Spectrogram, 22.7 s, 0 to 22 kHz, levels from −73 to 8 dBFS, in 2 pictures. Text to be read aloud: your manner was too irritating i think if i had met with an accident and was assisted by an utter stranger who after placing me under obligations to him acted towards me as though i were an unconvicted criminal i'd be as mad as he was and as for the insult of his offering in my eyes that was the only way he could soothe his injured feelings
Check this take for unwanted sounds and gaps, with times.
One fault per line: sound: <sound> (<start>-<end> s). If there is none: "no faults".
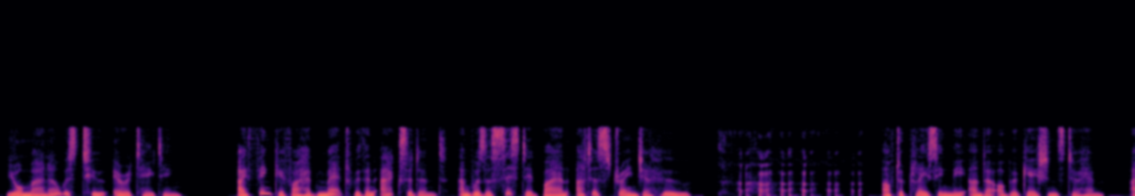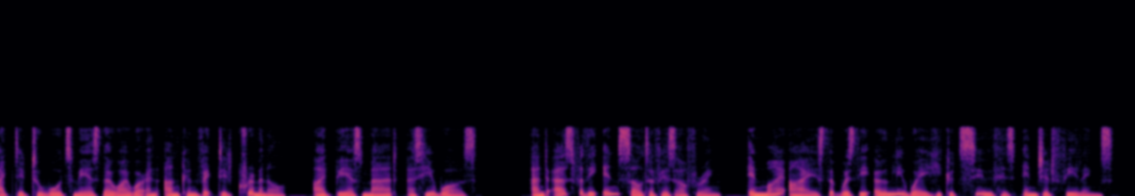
sound: laugh (7.2-8.6 s)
